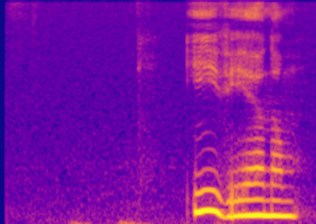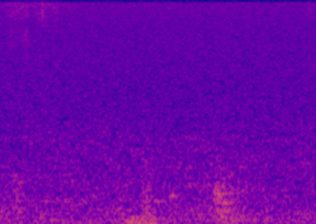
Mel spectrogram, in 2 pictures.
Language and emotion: Russian, sad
